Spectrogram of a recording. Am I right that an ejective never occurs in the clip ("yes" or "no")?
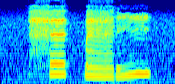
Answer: yes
